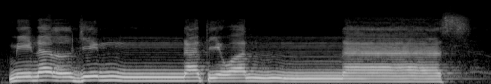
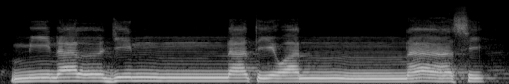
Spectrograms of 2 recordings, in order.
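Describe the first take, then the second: First: The last word ends on a consonant. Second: The last word ends with a spoken vowel.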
